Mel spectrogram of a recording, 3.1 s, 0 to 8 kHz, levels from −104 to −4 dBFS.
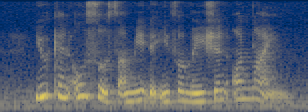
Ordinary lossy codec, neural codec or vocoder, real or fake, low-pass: none; none; real; none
